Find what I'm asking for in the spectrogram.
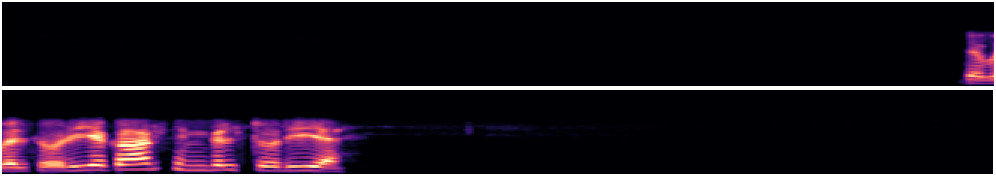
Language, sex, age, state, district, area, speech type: Dogri, male, 18-30, Jammu and Kashmir, Udhampur, rural, conversation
